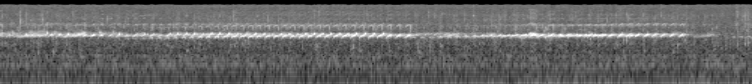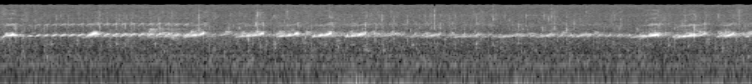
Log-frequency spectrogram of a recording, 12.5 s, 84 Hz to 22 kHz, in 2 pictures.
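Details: Kajika frog singing from a small satoyama stream in Ichihara, Chiba, Japan, on 9 June 2022: a steady, high, ringing trill with a faint overtone for about three seconds, then a run of short rising, whistled notes over soft stream noise.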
